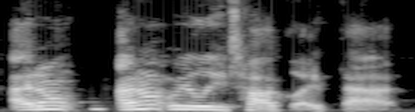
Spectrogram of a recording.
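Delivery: usual speaking voice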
